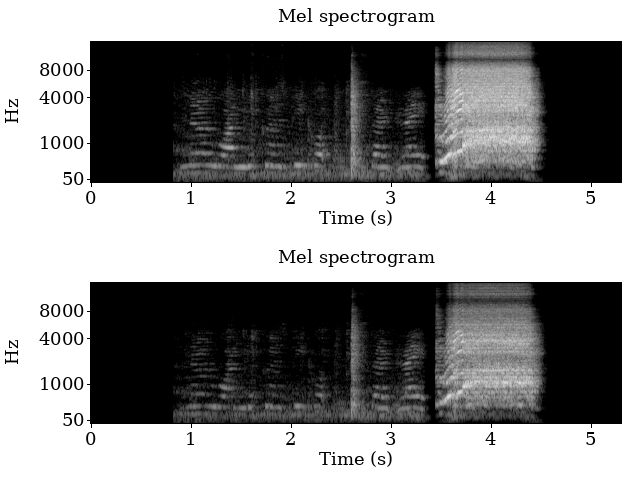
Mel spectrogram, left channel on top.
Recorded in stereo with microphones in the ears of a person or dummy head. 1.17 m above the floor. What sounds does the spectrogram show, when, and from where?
0.8 s a child speaking: 60° left (ahead or behind), 1.2 m; by 3.4 s 25° right (ahead or behind), 0.5 m
3.5 s a scream: 60° left (ahead or behind), 0.8 m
